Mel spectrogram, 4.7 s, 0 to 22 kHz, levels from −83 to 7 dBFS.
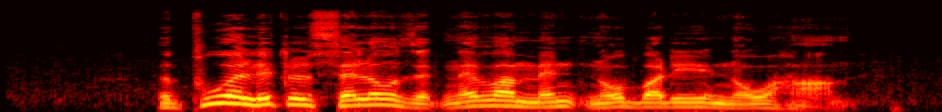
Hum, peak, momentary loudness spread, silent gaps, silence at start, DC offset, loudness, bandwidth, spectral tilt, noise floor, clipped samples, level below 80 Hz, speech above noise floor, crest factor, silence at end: none; -4 dBFS; 15 LU; none; 0.8 s; under 0.1%; -21 LUFS; 16 kHz; -6.5 dB/octave; -64 dBFS; under 0.1%; -60 dBFS; 43 dB; 18 dB; 0.55 s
